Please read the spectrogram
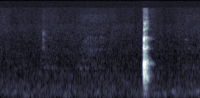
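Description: Near silence, broken once about one and a half seconds in by a single very brief vocal sound, a short hiccup-like catch.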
